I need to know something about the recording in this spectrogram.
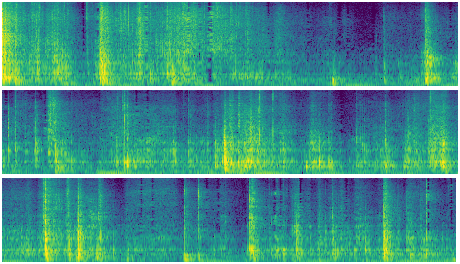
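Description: Plastic wrap crinkling and tearing as a trading-card box is opened, with the densest rustle in the first two seconds. It is followed by scattered scrapes and taps of the cardboard box and lid being handled.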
